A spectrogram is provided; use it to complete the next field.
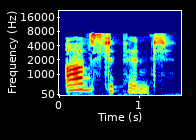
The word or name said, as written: obstipant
